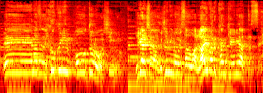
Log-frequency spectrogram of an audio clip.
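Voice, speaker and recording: An actress playing an eager, deferential, blunt male police detective giving testimony in a brisk, slangy stage manner. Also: high-pitched, very animated. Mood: dutiful. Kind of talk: theatrical stage acting. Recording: echoey stage with clear music behind.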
